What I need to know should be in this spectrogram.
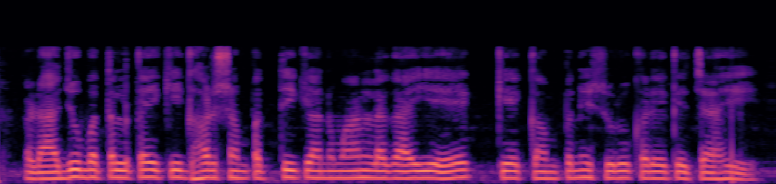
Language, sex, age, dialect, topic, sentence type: Magahi, male, 25-30, Western, banking, statement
